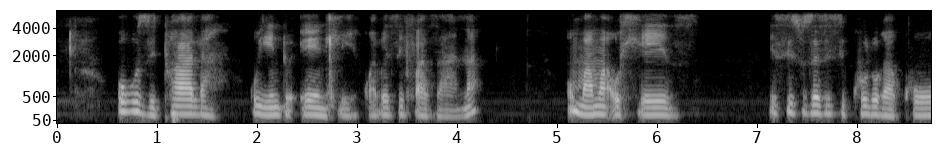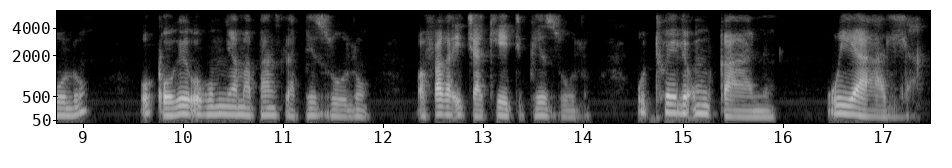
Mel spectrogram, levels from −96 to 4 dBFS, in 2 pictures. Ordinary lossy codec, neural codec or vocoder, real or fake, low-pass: Opus, 24 kbps; none; real; 5.4 kHz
